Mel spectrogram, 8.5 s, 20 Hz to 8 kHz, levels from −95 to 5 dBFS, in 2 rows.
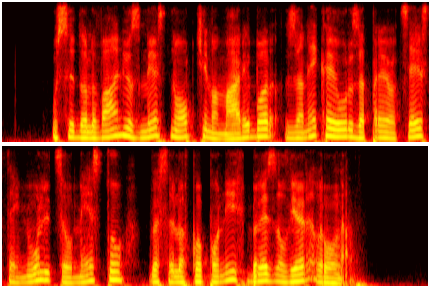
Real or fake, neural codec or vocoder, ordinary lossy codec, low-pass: fake; codec, 44.1 kHz, 1.7 kbps, Pupu-Codec; Opus, 24 kbps; 7.2 kHz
